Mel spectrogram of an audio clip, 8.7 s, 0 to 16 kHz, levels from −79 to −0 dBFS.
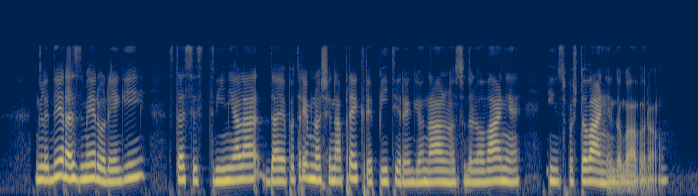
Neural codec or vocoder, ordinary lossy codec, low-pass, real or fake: none; MP3, 96 kbps; 7.2 kHz; real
